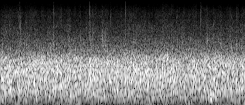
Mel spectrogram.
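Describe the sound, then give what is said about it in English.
Sustained applause from a large audience fills the Royal Albert Hall, a dense steady wash of clapping hands at moderate loudness with no voices standing out. The audience applauds performers Marco Blau and Tina Ting-Helsett, back on stage with composer Matthias Pintscher after a performance of Chute d'Etoile. “And here are Marco Blau and Tina Ting-Helsett back on stage with Matthias Pintscher. And he's applauding them warmly.”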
